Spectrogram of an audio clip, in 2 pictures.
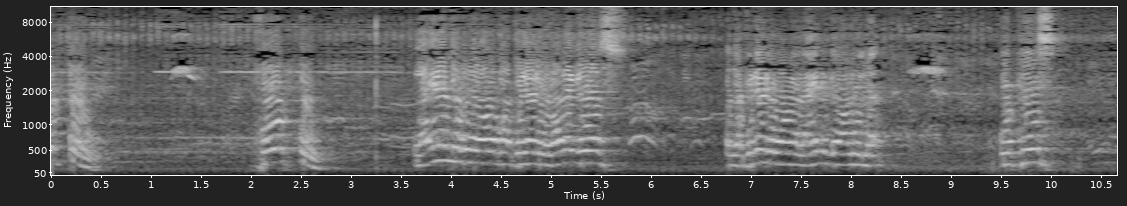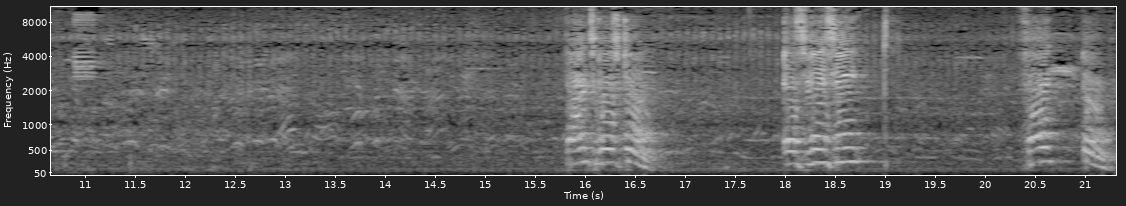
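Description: A man announces loudly over a loudspeaker, in short bursts.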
